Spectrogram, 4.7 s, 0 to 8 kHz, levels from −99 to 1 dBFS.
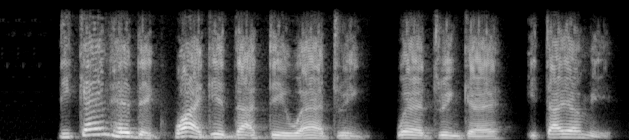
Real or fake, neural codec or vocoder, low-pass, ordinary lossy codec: fake; codec, 16 kHz, 0.4 kbps, LongCat-Audio-Codec; 7.2 kHz; none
